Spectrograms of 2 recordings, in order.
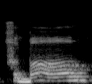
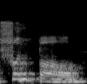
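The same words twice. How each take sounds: First: The stress is on the second syllable. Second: The stress is on the first syllable. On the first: The speaker calls it wrong. "not football" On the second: The speaker calls it right. "the stress word goes in the in the first vowel"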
